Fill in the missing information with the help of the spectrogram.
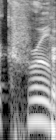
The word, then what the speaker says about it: Krumme: K-R-U-M-M-E. Crummy. – Connor Crummy.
